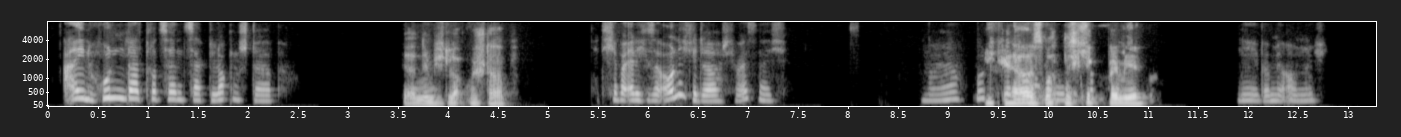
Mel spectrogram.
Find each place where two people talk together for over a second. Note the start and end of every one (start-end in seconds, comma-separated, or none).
9.3-11.0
